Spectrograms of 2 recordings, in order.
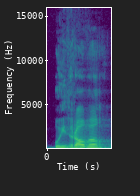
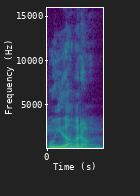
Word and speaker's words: Huidobro: desde el colegio Tajamar, que no Tamajar, que es más difícil decir Tamajar, igual que es más difícil decir Huidrobo que Huidobro, ¿eh? Y mucha gente pues baila a lo mejor alguna de las sílabas o la colocación de la R y nos resulta luego en castellano, en español nos resulta difícil pronunciar, ¿no?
